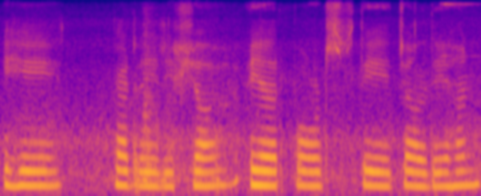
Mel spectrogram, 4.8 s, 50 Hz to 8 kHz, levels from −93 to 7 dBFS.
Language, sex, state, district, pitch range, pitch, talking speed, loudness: Punjabi, female, Punjab, Kapurthala, 210-220 Hz, 215 Hz, 85 wpm, -16 LUFS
